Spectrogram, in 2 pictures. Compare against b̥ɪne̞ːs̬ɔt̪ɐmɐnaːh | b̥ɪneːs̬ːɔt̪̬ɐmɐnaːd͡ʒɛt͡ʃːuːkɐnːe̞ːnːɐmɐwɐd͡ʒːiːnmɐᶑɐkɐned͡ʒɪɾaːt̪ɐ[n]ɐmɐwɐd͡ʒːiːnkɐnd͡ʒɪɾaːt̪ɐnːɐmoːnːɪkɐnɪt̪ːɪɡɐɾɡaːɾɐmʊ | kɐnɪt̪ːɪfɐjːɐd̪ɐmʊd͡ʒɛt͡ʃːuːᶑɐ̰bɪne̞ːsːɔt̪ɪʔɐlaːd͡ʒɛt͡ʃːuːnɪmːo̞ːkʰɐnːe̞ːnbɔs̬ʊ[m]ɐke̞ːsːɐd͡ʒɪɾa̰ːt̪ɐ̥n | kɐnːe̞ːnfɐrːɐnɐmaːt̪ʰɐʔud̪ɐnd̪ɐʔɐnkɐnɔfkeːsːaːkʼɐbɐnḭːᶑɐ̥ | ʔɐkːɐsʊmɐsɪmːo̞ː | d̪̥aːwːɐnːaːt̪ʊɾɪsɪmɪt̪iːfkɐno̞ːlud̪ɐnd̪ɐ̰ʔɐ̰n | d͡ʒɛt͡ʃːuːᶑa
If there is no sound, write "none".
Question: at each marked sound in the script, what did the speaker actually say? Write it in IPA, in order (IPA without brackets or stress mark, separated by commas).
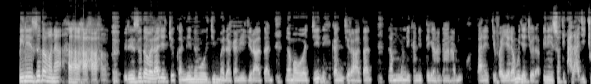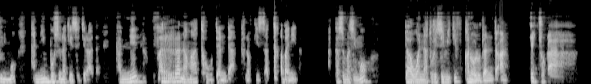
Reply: nː, n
